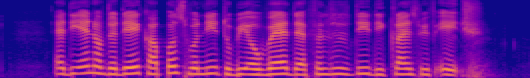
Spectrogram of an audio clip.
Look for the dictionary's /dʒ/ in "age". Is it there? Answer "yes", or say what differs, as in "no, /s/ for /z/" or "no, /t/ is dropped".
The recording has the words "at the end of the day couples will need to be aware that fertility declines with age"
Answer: no, /tʃ/ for /dʒ/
